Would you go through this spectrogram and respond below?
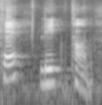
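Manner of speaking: skeleton very slow, each syllable stretched out.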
